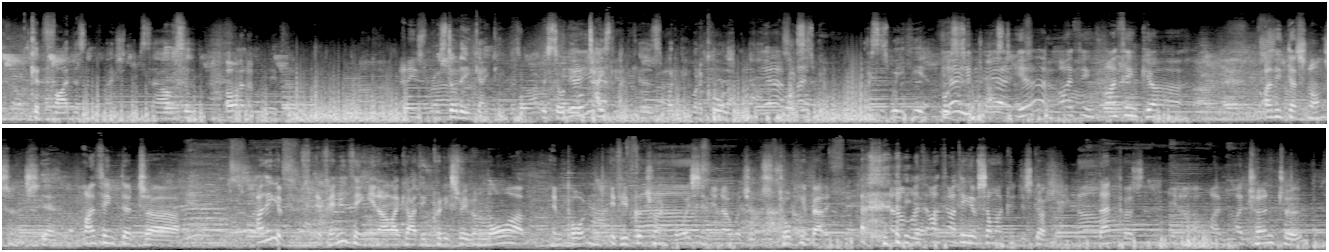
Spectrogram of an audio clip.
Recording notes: It's not the best sound-quality, there's a bit of wind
